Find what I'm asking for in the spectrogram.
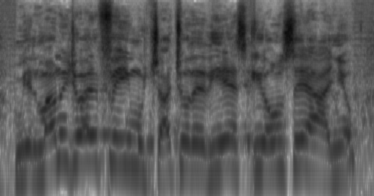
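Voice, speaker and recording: With an animated tone and a Dominican accent, a man with an extremely high pitch and ordinary pitch variation speaks amid noticeable background noise and audible room echo. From Dominican Republic. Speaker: preacher. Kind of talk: sermon.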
